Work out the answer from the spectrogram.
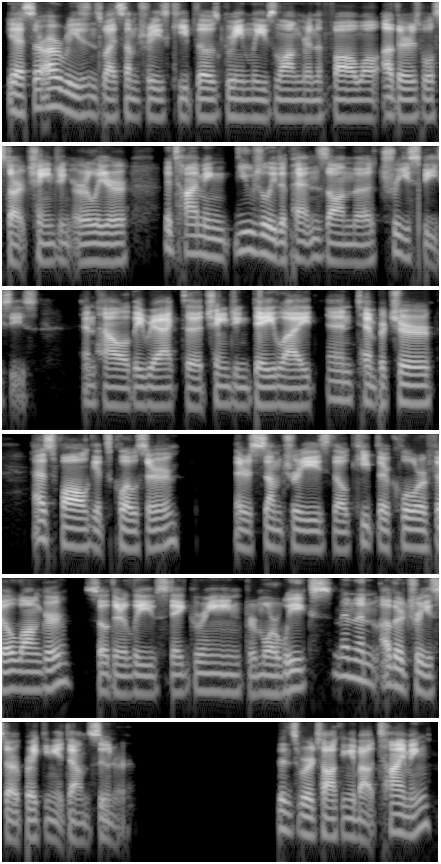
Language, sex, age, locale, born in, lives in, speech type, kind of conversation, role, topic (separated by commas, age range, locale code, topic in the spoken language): English, male, 35-39, en-US, United States, United States, read, expert-assistant, expert, Why do leaves change color in the fall?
